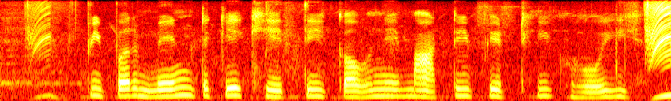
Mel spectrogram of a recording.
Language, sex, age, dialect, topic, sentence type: Bhojpuri, female, 31-35, Western, agriculture, question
